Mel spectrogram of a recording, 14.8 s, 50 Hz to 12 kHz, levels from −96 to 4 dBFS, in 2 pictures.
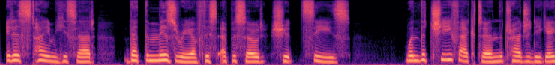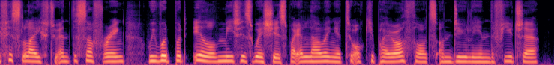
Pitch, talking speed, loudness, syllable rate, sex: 195 Hz, 180 wpm, -21 LUFS, 5.1 syllables/s, female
